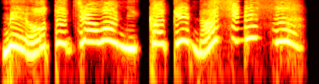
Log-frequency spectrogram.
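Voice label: Voice variable chant, Japanese; myungwha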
